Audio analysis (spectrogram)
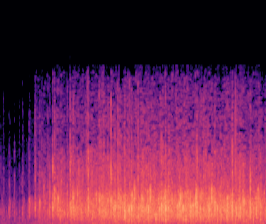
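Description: Crowd applause for Harvey Dent's campaign rally in Batman: The Telltale Series, swelling from a quiet start into a steady, dense ovation that holds strong to the end.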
